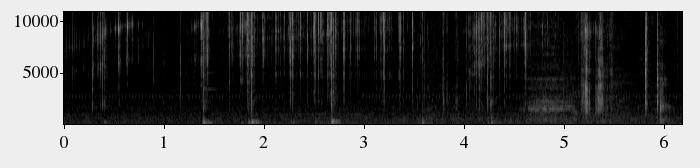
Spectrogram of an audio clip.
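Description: Steel multi-tool pliers clamping down on a hard iron concretion: scattered small clicks and gritty scrapes as the jaws grip and shift on the nodule, which does not break.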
